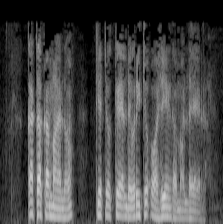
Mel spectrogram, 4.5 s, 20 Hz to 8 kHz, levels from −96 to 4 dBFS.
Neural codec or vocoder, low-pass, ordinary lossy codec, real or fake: codec, 24 kHz, 1.5 kbps, HILCodec; 7.2 kHz; MP3, 24 kbps; fake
